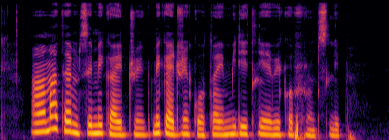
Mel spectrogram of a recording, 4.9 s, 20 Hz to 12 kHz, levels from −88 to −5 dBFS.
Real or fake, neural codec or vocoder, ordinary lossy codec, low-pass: real; none; none; 10.8 kHz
